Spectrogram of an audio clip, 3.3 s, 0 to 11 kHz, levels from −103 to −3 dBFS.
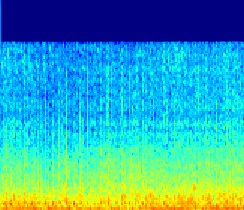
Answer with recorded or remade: recorded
